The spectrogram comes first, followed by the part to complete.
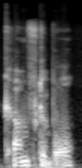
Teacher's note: That middle vowel sound takes a break. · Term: elision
